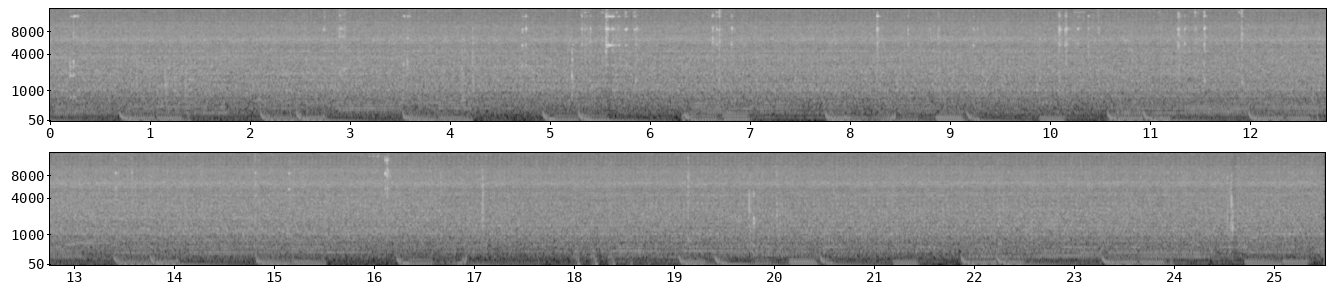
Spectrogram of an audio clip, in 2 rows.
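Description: A turbocharged D16 engine in a Honda Del Sol idles steadily just after its first start. The low, rumbling, slightly uneven note runs on without a break, close and moderately loud, with no talking.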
